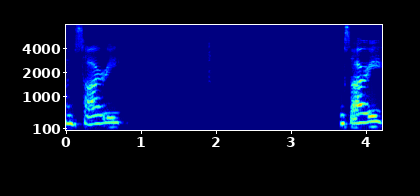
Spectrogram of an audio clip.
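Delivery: whispering in character. Playing a drunken character who begins to whisper an apology: whispering in character. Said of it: "I just kinda start to whisper".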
